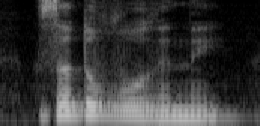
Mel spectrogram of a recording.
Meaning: satisfied, content, contented, pleased
- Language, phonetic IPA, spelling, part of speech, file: Ukrainian, [zɐdɔˈwɔɫenei̯], задоволений, adjective, Uk-задоволений.ogg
